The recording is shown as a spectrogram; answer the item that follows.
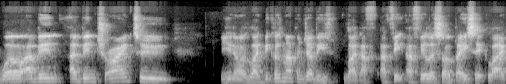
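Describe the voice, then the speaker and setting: The speaker has an Australian accent and ordinary pitch variation, heard on a very clean recording with a silent background. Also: man, fairly high pitch for a man, fairly slow pace. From Sydney, Australia. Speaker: rapper. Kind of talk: interview. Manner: casual, many fillers.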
